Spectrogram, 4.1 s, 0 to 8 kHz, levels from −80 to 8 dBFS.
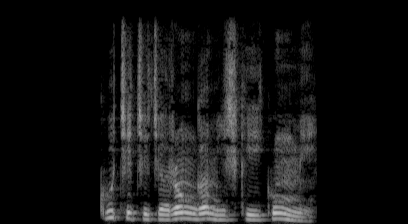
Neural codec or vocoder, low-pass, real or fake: none; 7.2 kHz; real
